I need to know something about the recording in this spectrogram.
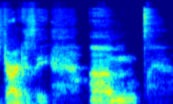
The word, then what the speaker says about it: Jarkesy: So there's a funny colloquy at the oral argument in the Supreme Court where the lawyer was, like, you people keep mispronouncing it, Jarkesy, right? So it's Jarkesy.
